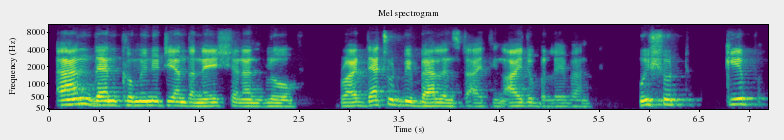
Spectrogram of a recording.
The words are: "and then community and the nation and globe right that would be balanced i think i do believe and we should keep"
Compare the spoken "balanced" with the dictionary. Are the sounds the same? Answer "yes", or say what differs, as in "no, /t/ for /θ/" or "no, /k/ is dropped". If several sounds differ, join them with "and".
yes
